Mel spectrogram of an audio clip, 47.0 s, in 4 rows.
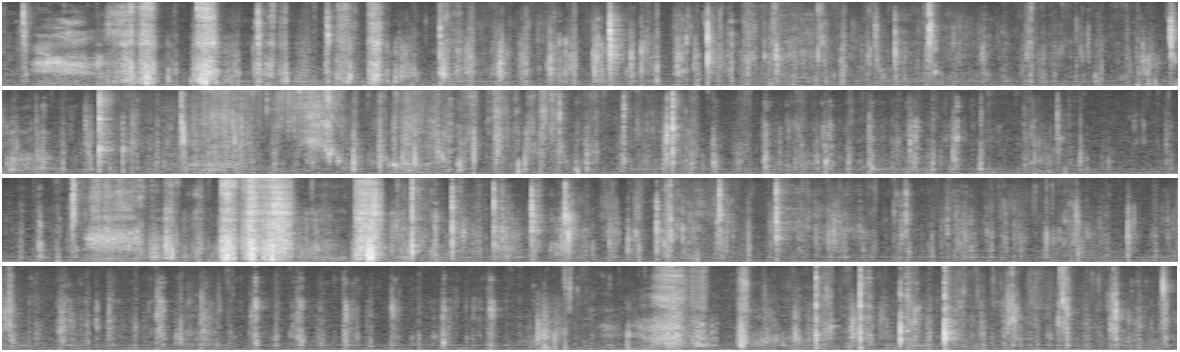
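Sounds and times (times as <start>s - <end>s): food crackling and crunching: 0.0s - 47.0s
chewing and wet mouth smacking: 27.1s - 47.0s.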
